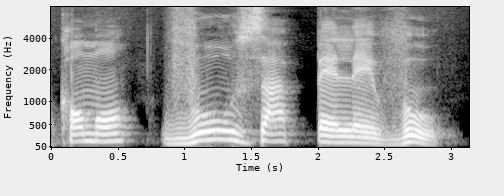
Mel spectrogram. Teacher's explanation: that s is followed by a vowel it's followed by an A okay when that's the case we're actually gonna carry that s into the next word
